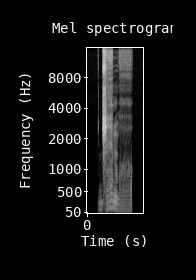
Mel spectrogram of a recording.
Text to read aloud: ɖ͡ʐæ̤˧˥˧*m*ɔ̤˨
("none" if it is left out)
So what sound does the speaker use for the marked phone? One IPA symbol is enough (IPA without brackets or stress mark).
m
